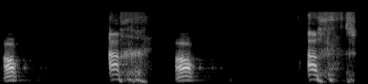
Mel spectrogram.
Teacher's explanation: आपका नरम आपका नरम नहीं सख्त तालुक लग जा रहा है इसलिए वोफ काफ निकल रहा है आपका।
